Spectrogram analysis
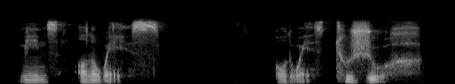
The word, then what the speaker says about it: toujours: c'est ça ici ok toujours means always always toujours on ne prononce pas le S toujours souvent souvent often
